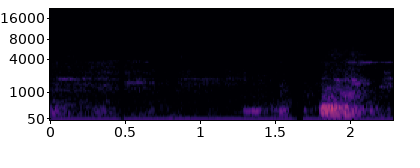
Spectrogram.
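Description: Near silence: faint room tone over an online meeting, with one brief faint low sound just before the end.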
